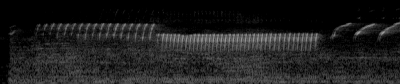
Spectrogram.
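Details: Canary trilling as a lesson for young canaries: a high rapid trill that shifts into a lower, louder rolling trill, then a few rising chirps over a faint background hum.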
